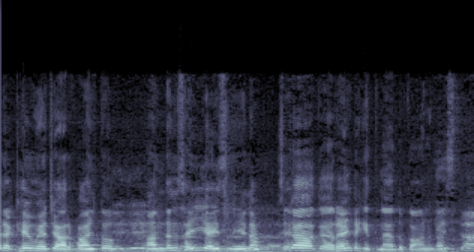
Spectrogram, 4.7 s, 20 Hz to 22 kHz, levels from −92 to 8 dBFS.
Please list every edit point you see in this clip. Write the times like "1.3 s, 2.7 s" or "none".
2.9 s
